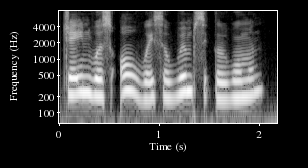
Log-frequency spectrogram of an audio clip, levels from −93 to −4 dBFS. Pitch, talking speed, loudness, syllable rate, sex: 215 Hz, 165 wpm, -15 LUFS, 5.0 syllables/s, female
